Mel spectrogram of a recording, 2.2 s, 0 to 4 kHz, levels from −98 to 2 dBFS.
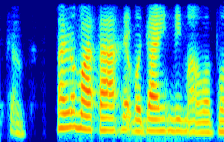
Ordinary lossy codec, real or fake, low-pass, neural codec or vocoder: none; fake; 3.6 kHz; codec, 16 kHz, 0.5 kbps, FreqCodec, larger model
